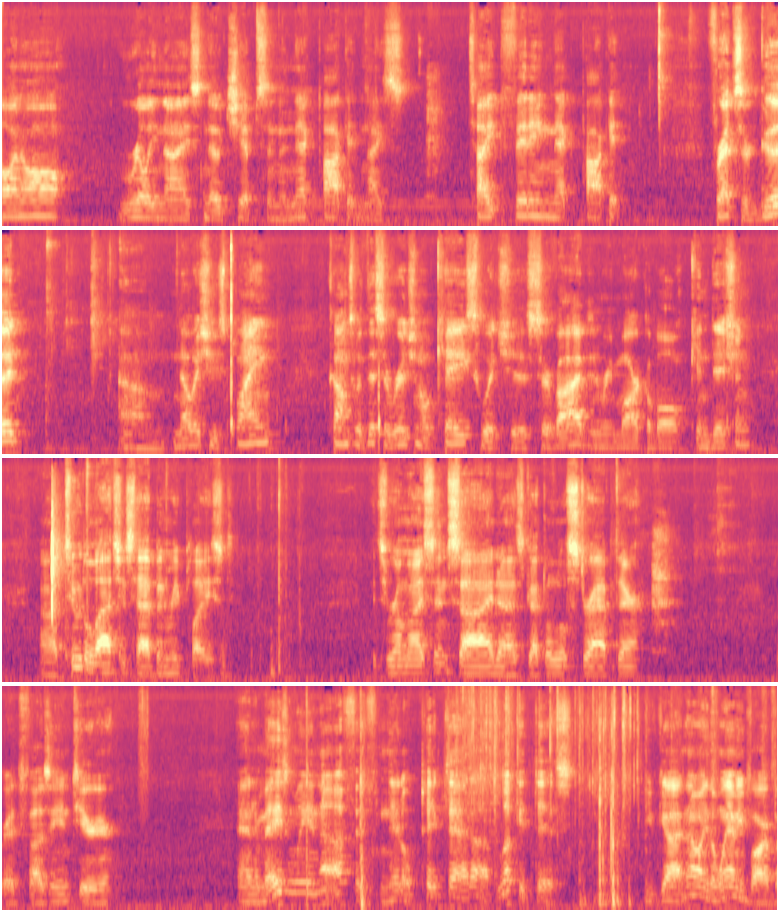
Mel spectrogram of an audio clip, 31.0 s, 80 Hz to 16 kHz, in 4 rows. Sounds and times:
Speech: 0.0 - 4.0, 4.7 - 6.3, 7.1 - 8.0, 8.9 - 15.3, 15.9 - 17.9, 19.2 - 22.0, 23.3 - 24.4, 25.6 - 29.0, 29.7 - 31.0.

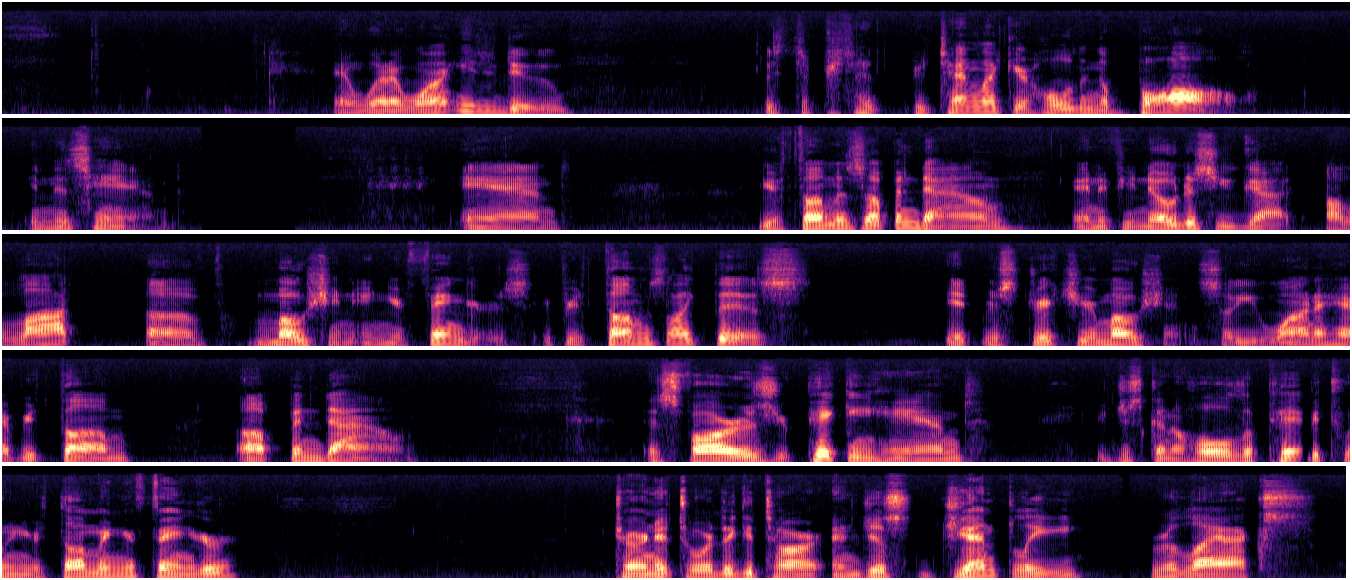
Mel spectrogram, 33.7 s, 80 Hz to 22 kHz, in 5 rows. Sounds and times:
Speech: 1.6 - 2.9, 3.8 - 6.3, 6.9 - 7.7, 9.0 - 9.6, 10.5 - 17.6, 18.2 - 22.3, 23.4 - 28.2, 30.0 - 33.6.

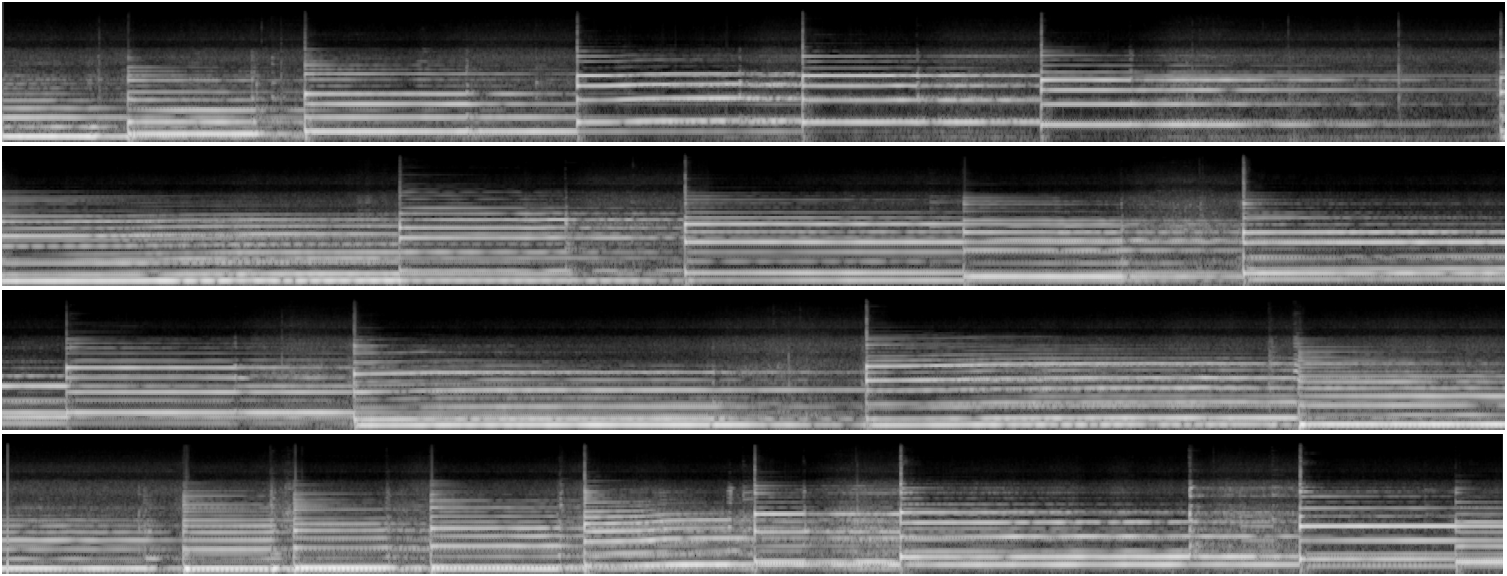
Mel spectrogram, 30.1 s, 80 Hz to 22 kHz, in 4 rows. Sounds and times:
Strum: 0.0 - 30.0.

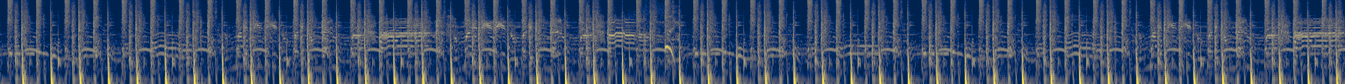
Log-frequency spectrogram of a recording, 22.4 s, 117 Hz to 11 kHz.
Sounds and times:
Techno: 0.0 - 22.4.

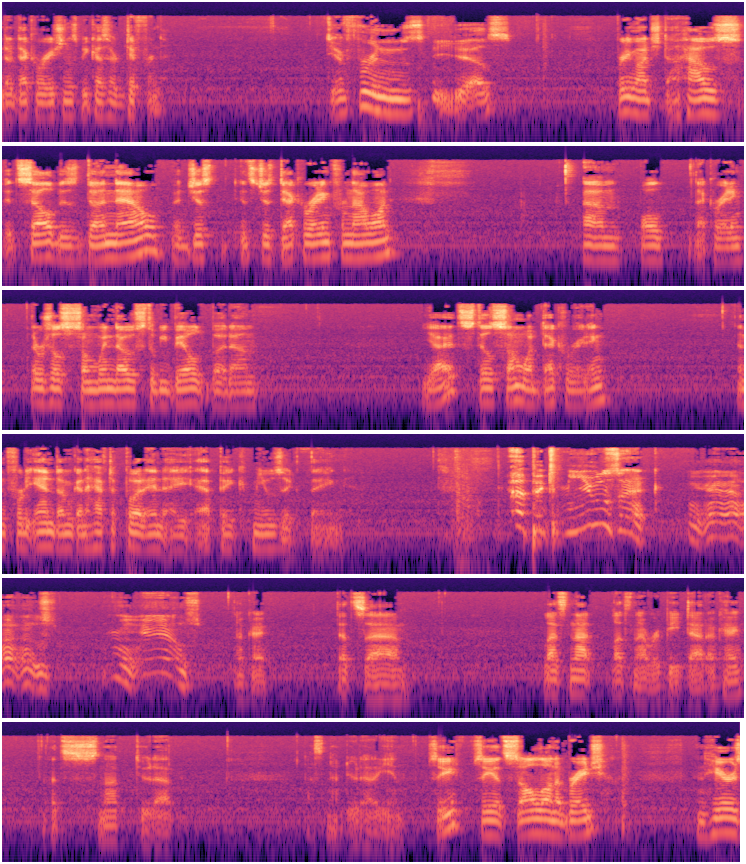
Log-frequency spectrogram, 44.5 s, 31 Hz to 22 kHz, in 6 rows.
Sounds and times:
Speech: 0.0 - 1.7, 3.2 - 5.2, 6.2 - 11.4, 13.1 - 17.4, 19.0 - 21.0, 22.2 - 25.8, 27.3 - 32.4, 33.0 - 33.8, 35.1 - 38.8, 40.1 - 43.3, 44.0 - 44.4
Inside, small room: 0.0 - 44.4.

